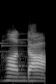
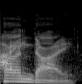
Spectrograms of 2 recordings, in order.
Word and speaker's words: Hyundai: Well, I always call the brand wrong, because you make it sound like I'm saying Honda, and I'm not. I'm saying Hyundai. Hyundai. It's Hyundai.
